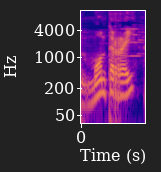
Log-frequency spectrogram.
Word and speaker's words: Monterrey: Y por supuesto, en California existe un Monterrey, a mí me gusta pronunciarlo así, con doble R, porque aquello era territorio mexicano.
